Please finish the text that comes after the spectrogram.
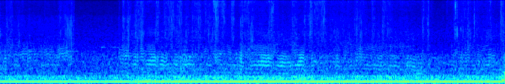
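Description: A honeybee buzzes steadily during bee venom therapy, a constant close drone with faint fluttering variations and no clear speech.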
